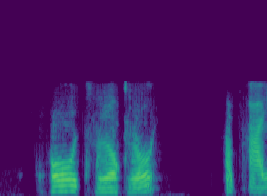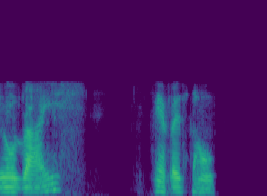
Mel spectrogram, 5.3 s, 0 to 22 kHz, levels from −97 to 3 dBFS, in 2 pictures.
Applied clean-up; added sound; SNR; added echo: neural mask model Resemble Enhance denoiser.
